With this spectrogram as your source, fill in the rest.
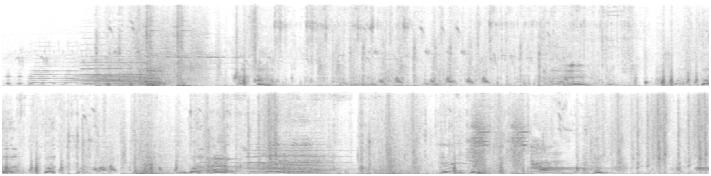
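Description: Swords clash in a battle.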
